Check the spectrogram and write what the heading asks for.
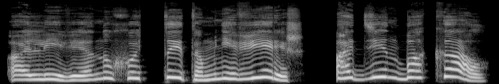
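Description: A woman's voice: high-pitched, animated, a little mellow, dry recording, clean studio sound, pitched above the performer's own voice. A woman voicing a tipsy, stubborn young woman who drags out her words and insists indignantly. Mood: tipsy insistent. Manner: drawn-out, slurred, indignant insistence.

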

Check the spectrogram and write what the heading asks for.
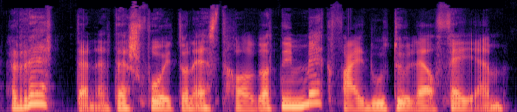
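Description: A woman's voice: sits low, very animated, gravelly, no echo, clean studio sound, heavily acted. A woman voicing a fretful, gossiping middle-aged noblewoman who scolds dramatically, in an audiobook. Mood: indignant.

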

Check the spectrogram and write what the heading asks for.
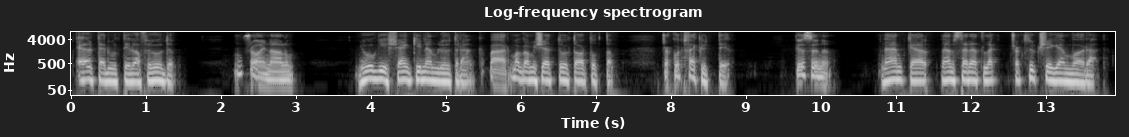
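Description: A man's voice: medium pitch, creaky, long pauses, a little mellow, close to an everyday voice. A man reading a blunt middle-aged hunter. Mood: wry, reassuring.

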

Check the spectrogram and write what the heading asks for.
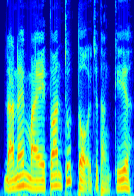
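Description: A man's voice: medium pitch, expressive, fairly quick, no room sound, studio quality, close to an everyday voice. A man reading an audiobook, voicing a tough, menacing male gang leader who talks in harsh threats.

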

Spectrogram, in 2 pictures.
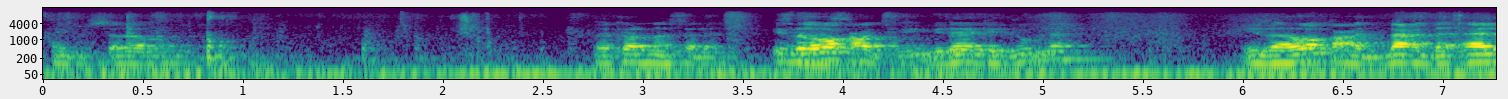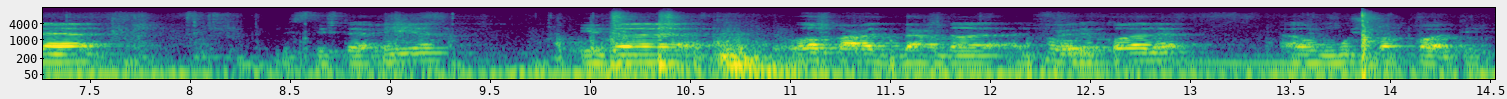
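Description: A man's voice: mid-range voice, moderate pace, long pauses. A man teaching an Arabic grammar class, often checking in with his students to make sure they follow. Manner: checks in with students often, greets arrivals mid-lesson. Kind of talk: classroom lesson. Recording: echoey room, distant mic, background noise.

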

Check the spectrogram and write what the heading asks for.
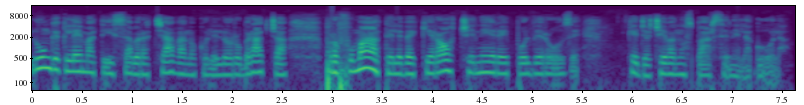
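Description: A woman narrating a nineteenth-century novel as an audiobook, with a measured, expressive reading. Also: on the low side, creaky, dry recording, highs cut off. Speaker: audiobook reader.

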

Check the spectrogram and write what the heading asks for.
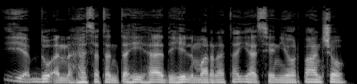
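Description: A man's voice: on the low side, steady tone, fast, a little mellow, no echo, studio quality, close to an everyday voice. A man voicing a tense, resentful male pilot who speaks in a strained, choked way in an audiobook.

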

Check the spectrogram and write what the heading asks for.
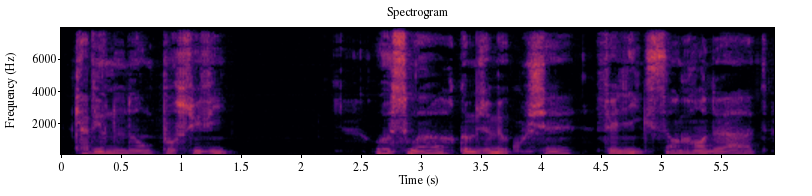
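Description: A man narrating a story in a measured, literary way as an audiobook reader. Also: lowish voice, dark tone, breathy edge.

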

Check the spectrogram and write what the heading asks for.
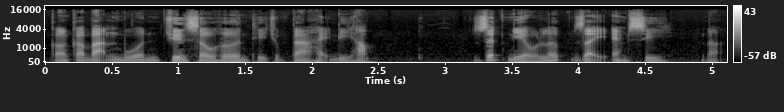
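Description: Deep-voiced man in casual chat. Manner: unhurried and explanatory, many hesitant fillers. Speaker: horror story reader and channel host. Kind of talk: casual livestream chat answering viewers. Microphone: studio mic with pop filter.

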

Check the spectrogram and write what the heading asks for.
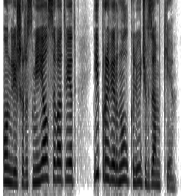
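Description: A woman narrating an audiobook in a measured, even storytelling manner. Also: a little high, clean tone, no room sound, studio quality.

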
